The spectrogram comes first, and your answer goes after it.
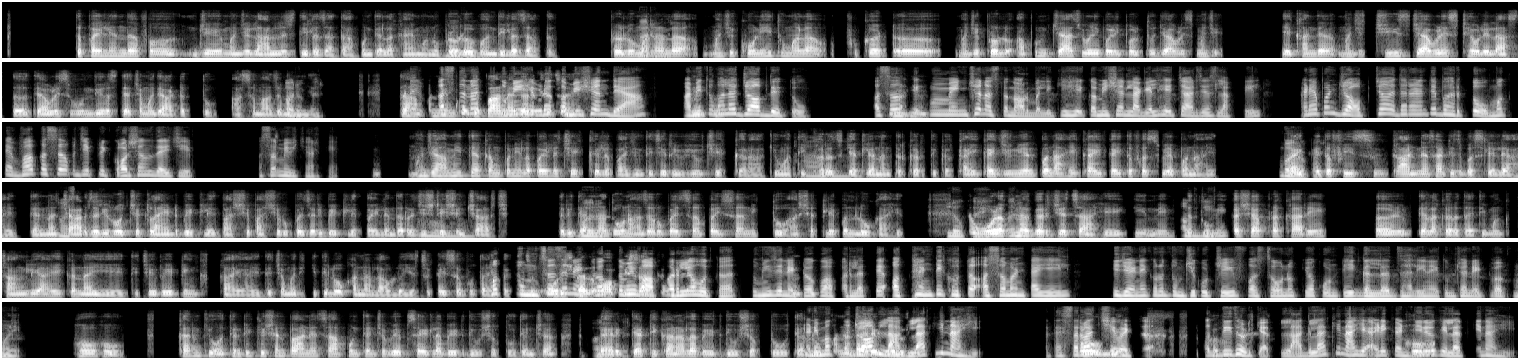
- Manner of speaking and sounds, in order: tapping; other background noise; in English: "कमिशन"; in English: "कमिशन"; in English: "प्रिकॉशन्स"; in English: "चेक"; in English: "रिव्ह्यू चेक"; in English: "ज्येन्युअन"; in English: "क्लायंट"; in English: "ऑथेंटिक"; bird; in English: "ऑथेंटिकेशन"; chuckle; in English: "कंटिन्यू"
- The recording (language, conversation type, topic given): Marathi, podcast, करिअर बदलताना नेटवर्किंगचे महत्त्व तुम्हाला कसे जाणवले?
